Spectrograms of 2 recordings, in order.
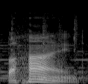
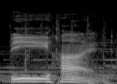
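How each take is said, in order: First: The first vowel is a weak, short sound. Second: The first vowel is a full, long sound. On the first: The speaker calls it right. "but B" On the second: The speaker calls it wrong. "I don't say it like"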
